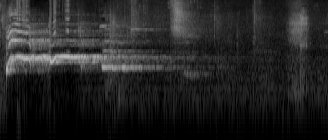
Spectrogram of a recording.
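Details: During come-when-called training with an e-collar, Finn, a very vocal dog, lets out a loud, drawn-out high whine. It holds steady, dips briefly, then sinks lower and fades over about two seconds, followed by a few faint rustles.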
